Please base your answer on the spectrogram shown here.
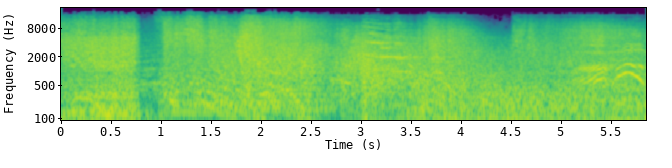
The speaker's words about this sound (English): That blast came from the Death Star. That thing's operational.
